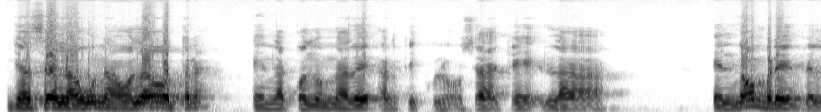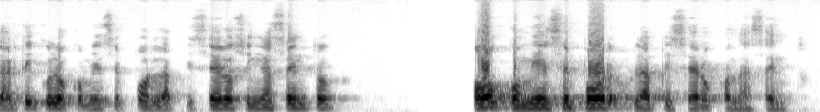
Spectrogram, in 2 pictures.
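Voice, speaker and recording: Slow-talking man teaching a class, lo-fi. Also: mid-range voice. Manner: slow, explaining step by step with fillers. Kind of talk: classroom software lesson. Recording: dull lo-fi recording.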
